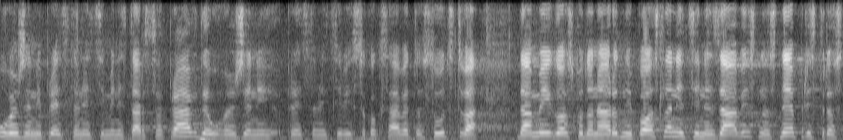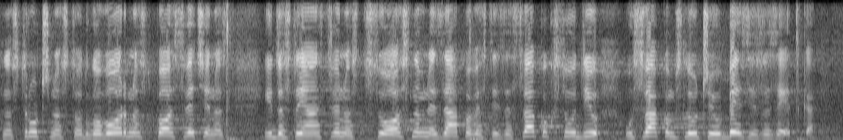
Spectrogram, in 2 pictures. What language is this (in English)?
Serbian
